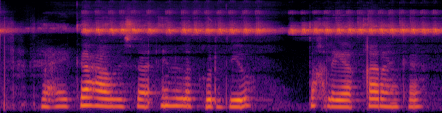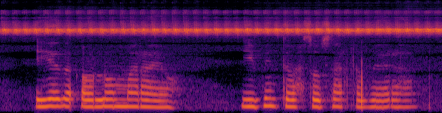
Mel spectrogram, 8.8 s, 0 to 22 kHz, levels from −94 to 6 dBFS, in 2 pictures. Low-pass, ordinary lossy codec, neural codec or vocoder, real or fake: none; none; vocoder, 44.1 kHz, 128 mel bands every 256 samples, BigVGAN v2; fake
